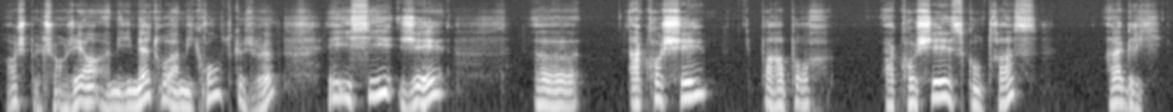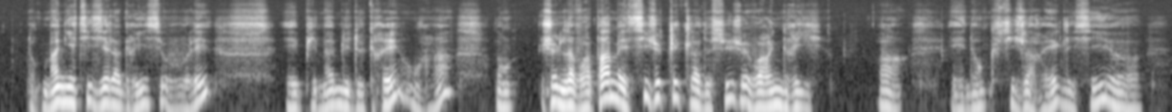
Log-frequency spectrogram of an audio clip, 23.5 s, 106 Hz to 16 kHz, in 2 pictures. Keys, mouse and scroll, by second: 3.2 click, 3.7 click, 11.7 click, 15.6 click, 18.3 click, 20.2 scroll up 2, 20.8 scroll down 2, 22.2 click, 23.1-23.4 scroll down 3.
